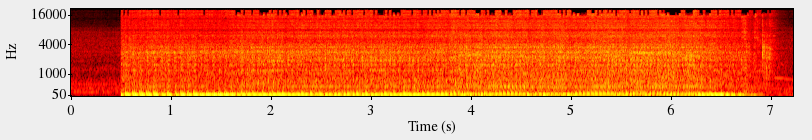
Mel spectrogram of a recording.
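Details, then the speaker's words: Go-kart engine swap, freshly reassembled engine: loud, lumpy, uneven low chugging that never climbs; runs but won't rev, owner suspects vacuum leak. "So, it runs, but it doesn't rev. So, um I'm guessing it's probably a vacuum leak or something somewhere."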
